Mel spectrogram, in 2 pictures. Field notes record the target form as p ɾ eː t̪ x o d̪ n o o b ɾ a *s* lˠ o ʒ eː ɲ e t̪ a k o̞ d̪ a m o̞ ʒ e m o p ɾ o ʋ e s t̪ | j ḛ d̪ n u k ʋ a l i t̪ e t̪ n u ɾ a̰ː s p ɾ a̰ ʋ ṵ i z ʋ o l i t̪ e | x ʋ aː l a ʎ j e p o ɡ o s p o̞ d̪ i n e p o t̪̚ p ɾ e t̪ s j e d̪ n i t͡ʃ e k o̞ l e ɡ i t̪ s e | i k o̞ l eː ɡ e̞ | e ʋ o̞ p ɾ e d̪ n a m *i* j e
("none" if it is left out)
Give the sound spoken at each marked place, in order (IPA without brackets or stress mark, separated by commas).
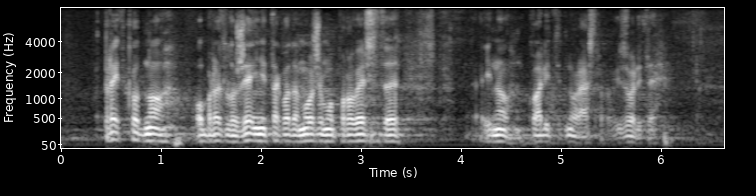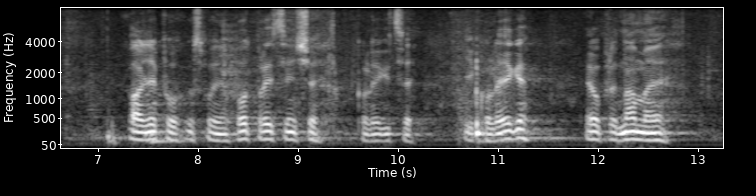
z, a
